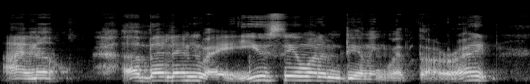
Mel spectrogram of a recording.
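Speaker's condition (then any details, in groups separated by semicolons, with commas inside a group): Cerebral palsy; limbs affected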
